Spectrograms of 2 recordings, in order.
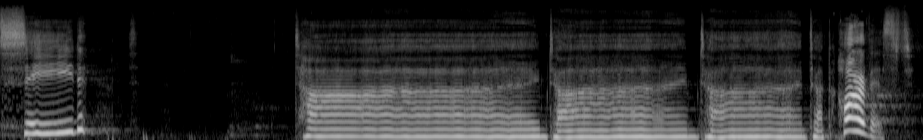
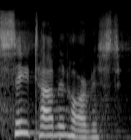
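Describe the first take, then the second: First: There is a pause before the final word. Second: The phrase runs together without a pause. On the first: Time passes between planting and harvest. The speaker calls it right. "In reality, with a farmer, it's seed time, harvest" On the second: Harvest comes right after planting. The speaker calls it wrong. "we usually say it like this"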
